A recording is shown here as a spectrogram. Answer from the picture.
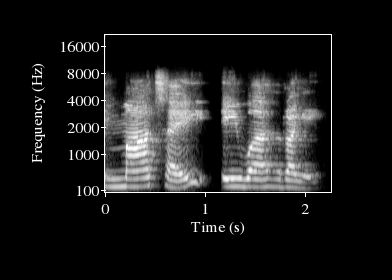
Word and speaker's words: Mate Iwarangi: So it's actually Mate Iwarangi. Nate Irarangi.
